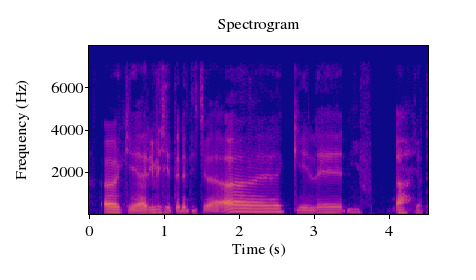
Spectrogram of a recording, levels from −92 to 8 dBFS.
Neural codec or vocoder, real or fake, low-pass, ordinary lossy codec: codec, 16 kHz, 4 kbps, X-Codec, WavLM features, trained on Multilingual LibriSpeech; fake; 7.2 kHz; none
